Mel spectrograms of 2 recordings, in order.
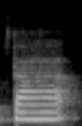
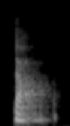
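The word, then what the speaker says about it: た: So only thing, the pronunciation should be with the T. Tsunami. Right? So ta, chi, tsu, te, to.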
